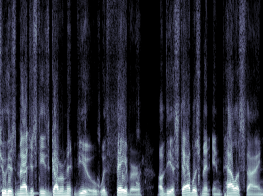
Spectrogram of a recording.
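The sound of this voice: An unforced reading voice, lively in intonation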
